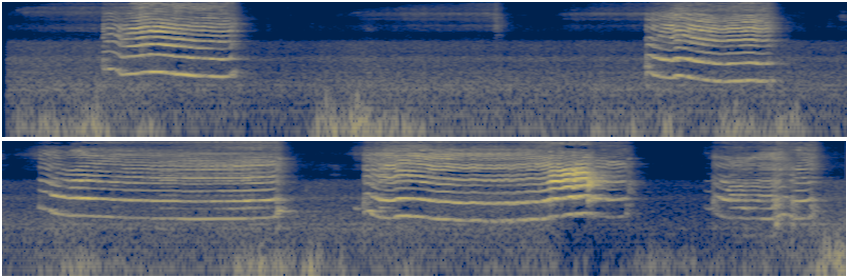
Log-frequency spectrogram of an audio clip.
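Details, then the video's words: Miniature schnauzer, a very expressive pet dog indoors, trying to "talk" or complaining: five long drawn-out whining howls, each one to two and a half seconds, wavering and bending in pitch, with short quiet pauses and faint low thumps between. "Anyone else's DOG "talks" like him?"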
